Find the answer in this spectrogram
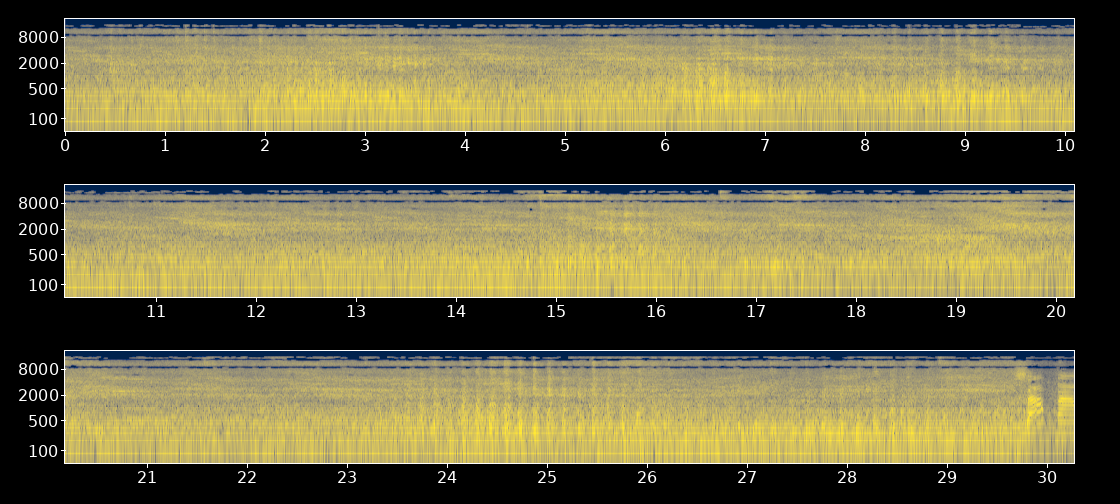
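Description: Double-stack container cars of a CSX intermodal freight train rolling steadily past at close range: a continuous rumble of wheels on the rails. The train is running slower than usual.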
